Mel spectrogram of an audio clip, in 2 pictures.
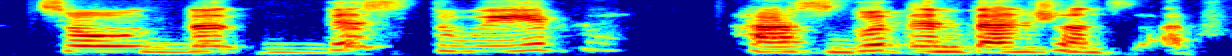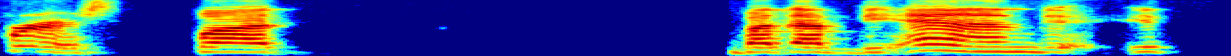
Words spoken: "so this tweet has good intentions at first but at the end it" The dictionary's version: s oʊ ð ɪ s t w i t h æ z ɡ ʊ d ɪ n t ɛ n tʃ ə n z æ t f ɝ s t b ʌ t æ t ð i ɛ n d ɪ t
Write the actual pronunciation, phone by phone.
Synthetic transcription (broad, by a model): s oʊ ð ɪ s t w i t h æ s ɡ ʊ d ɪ n t ɛ n ʃ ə n s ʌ t f ɝ s t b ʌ t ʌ t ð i ɛ n d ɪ t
